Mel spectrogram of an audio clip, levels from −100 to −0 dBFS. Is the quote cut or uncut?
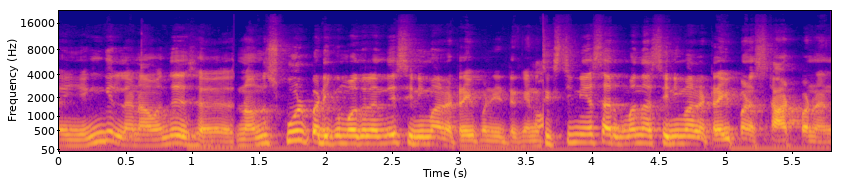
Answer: cut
